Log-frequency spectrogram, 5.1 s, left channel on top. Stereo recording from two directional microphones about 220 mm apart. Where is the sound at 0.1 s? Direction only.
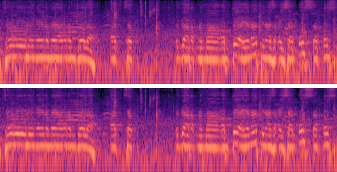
55° right (ahead or behind).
